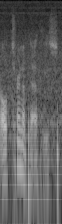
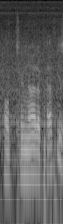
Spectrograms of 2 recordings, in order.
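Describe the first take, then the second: First: No 'to' syllable follows 'alterna'. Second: An extra 'to' syllable follows 'alterna'. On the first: The speaker calls it right. "Alternapathies, okay" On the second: The speaker calls it wrong. "Been pronouncing that wrong for a while"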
